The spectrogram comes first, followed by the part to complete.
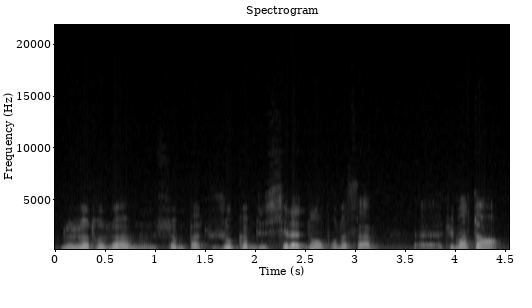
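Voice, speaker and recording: A man doing a gruff shrewd old merchant. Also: lowish voice, expressive, normal speed, muffled recording, full character voice. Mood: stern. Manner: loud, blustering and emphatic. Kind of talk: audiobook character voice.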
